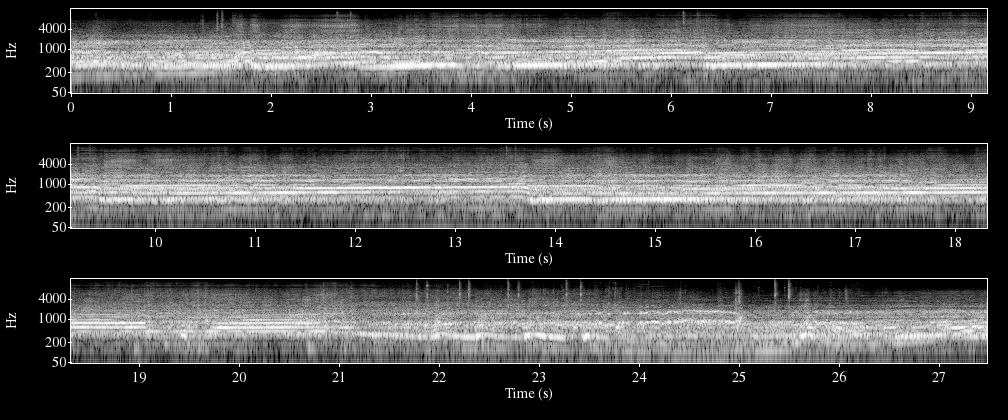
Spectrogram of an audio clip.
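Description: A simulated race car engine climbs through the gears over loudspeakers.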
